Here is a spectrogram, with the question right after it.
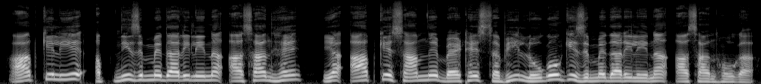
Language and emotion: Hindi, neutral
